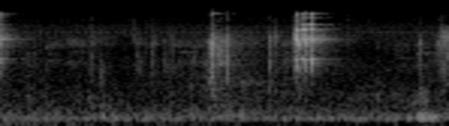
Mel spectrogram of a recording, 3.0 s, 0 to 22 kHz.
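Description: Ratcheting metallic clicks from a socket wrench turning a new spark plug on a Honda CB125E motorcycle, a few short bursts of clicking, close and fairly quiet.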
